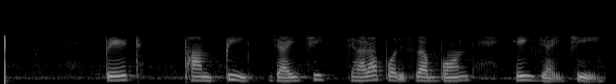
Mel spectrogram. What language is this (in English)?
Odia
